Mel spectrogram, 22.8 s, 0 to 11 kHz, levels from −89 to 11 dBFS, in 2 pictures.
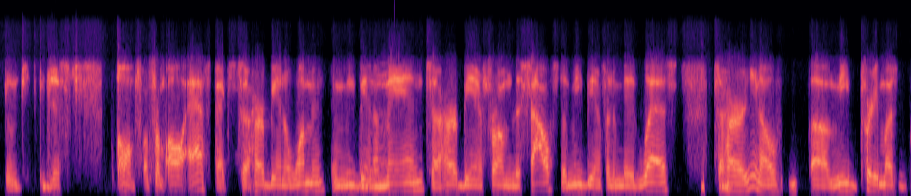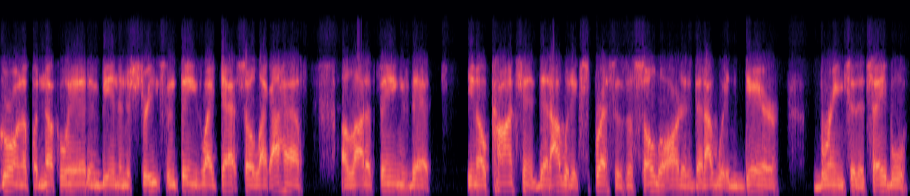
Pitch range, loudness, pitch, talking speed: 100-115 Hz, -16 LUFS, 110 Hz, 200 wpm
